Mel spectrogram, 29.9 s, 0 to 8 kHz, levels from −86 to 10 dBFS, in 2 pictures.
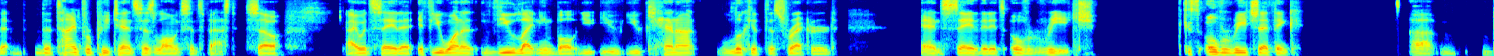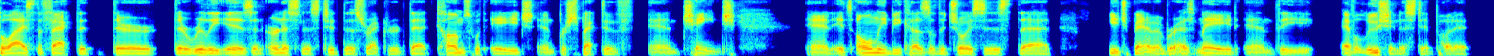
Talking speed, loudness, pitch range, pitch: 155 wpm, -17 LUFS, 80-95 Hz, 85 Hz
